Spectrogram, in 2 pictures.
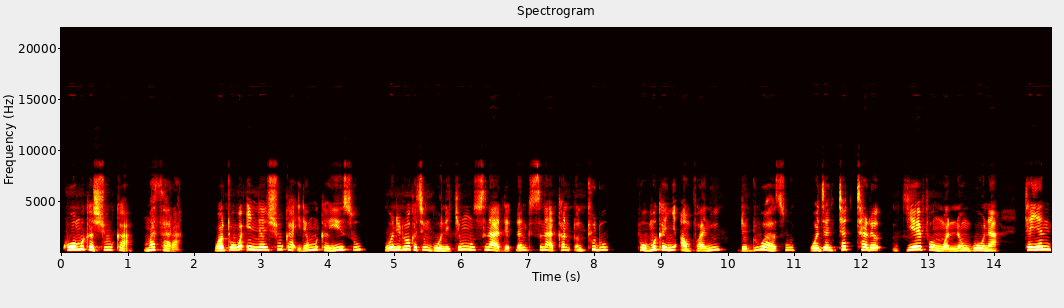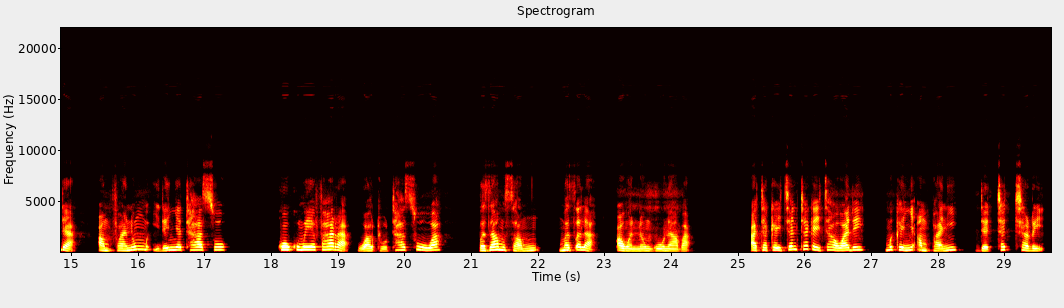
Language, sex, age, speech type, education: Hausa, male, 15-29, spontaneous, primary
